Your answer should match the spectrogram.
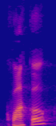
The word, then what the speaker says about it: Cuoco: However, and this is a sitcom that airs on CBS, and it stars Johnny Galecki, Kaylee Cuoco, is that how you pronounce it? – Cuoco.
